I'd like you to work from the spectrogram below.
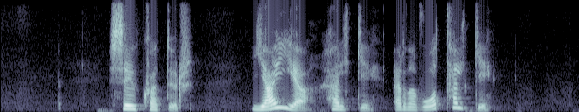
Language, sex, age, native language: Icelandic, female, 20-29, Icelandic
